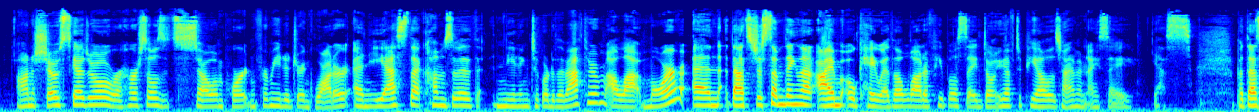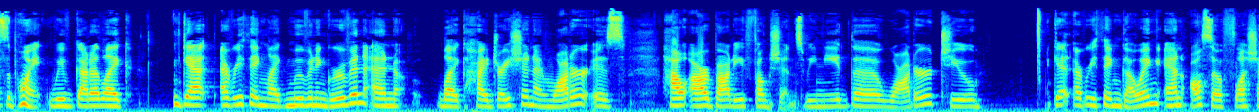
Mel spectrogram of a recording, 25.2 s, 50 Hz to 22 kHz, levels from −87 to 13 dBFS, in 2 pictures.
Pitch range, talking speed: 195-230 Hz, 205 wpm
